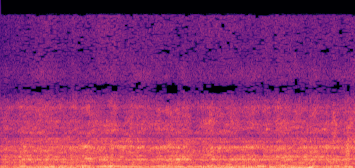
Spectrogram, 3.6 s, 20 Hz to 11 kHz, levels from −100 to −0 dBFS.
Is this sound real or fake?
fake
